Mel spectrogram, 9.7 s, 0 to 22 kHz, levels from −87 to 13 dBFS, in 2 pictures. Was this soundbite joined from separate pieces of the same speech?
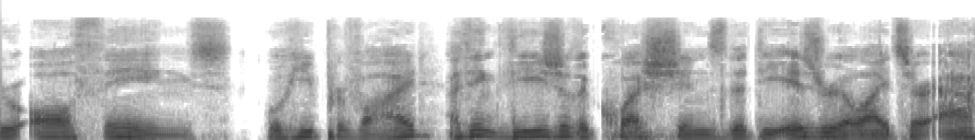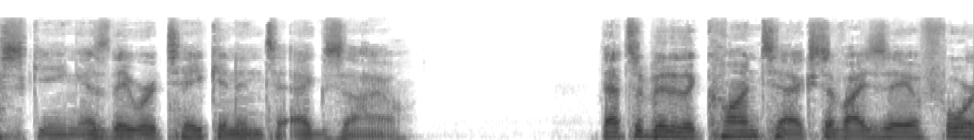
yes; 2 cuts; at 1.2 s, 2.2 s

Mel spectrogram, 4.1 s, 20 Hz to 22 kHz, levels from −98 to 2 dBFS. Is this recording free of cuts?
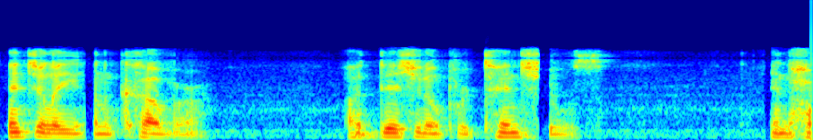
yes; 0 cuts

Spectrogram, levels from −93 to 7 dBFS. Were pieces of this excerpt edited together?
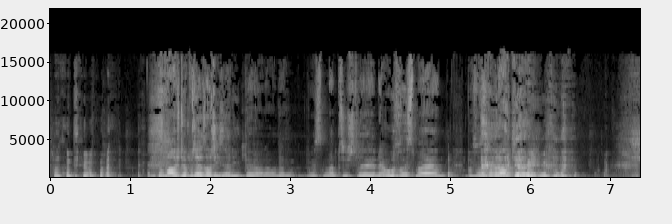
yes; 1 cut; at 5.2 s

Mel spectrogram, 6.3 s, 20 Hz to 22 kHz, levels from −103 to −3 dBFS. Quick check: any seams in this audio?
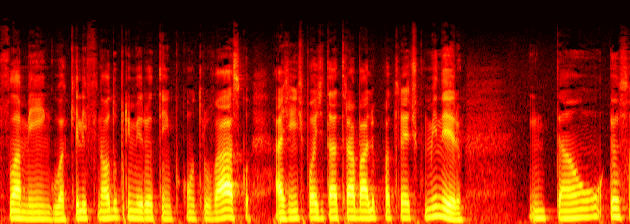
no; 0 cuts

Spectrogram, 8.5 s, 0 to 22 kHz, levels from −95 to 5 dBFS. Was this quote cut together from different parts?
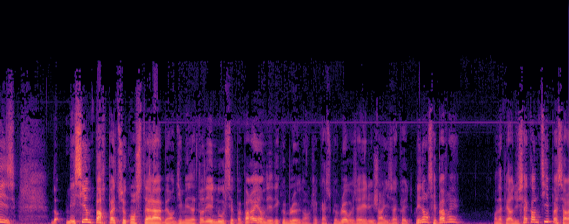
yes; 2 cuts; at 4.2 s, 6.2 s

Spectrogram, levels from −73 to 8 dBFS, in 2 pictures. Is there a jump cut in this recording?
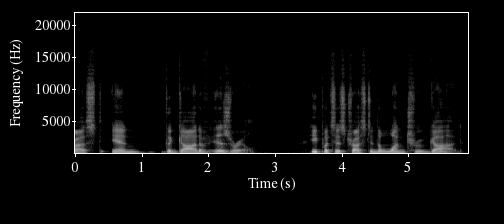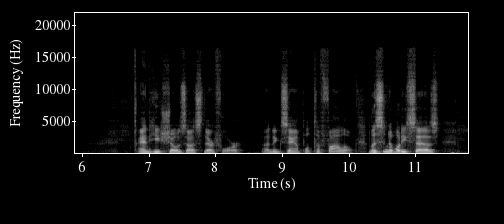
no; 0 cuts

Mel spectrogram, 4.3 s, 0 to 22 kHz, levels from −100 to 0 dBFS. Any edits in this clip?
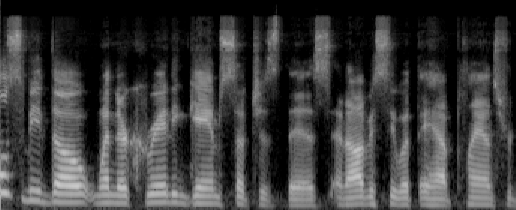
no; 0 cuts

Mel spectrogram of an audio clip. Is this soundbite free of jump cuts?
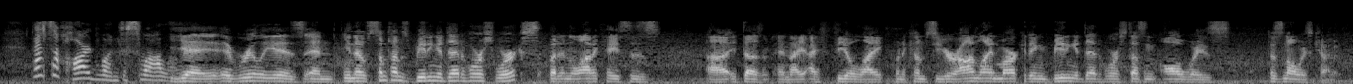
yes; 0 cuts

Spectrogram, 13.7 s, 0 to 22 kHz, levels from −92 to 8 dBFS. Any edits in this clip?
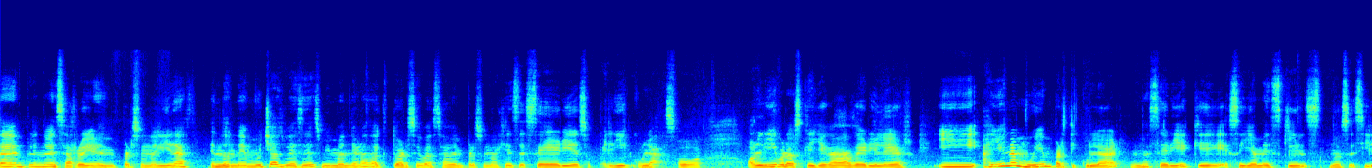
yes; 1 cut; at 9.2 s

